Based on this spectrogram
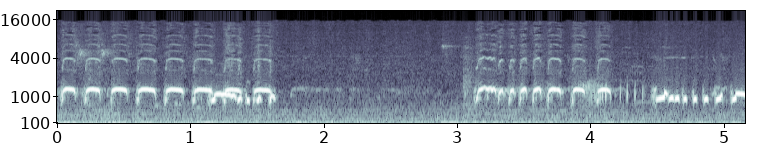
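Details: Local zebra doves singing in reply to each other: a clear run of rapid, evenly spaced coo notes ending in a trill, a pause, then another bird answering with a similar quick series.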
